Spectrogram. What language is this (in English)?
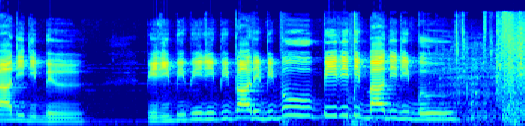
Italian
